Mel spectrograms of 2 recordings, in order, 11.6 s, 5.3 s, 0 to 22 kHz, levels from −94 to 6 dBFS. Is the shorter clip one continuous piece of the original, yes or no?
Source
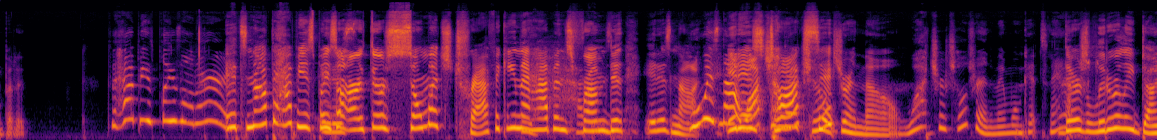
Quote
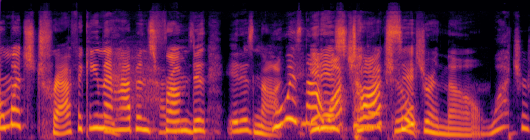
yes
